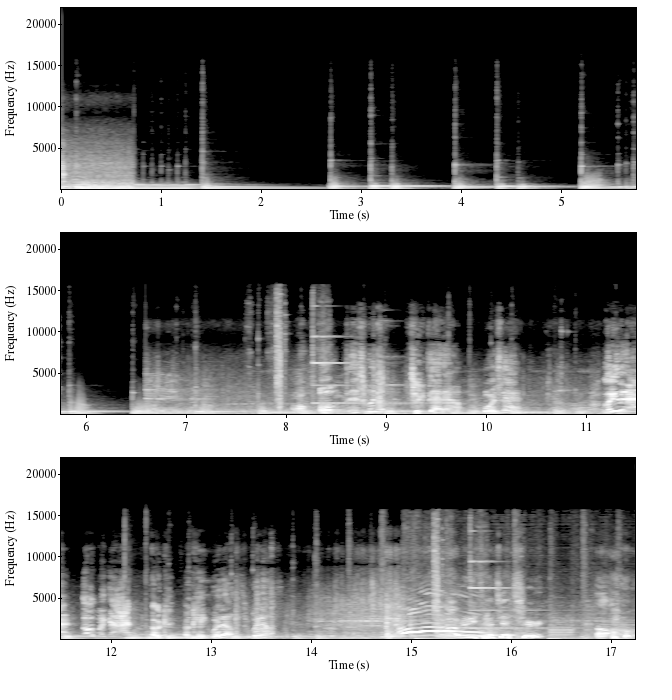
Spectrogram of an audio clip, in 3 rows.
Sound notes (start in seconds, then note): 0.1 quirky music; 8.2 register dings; 15.6 register dings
